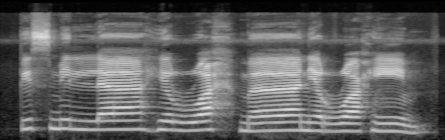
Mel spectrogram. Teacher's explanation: جب بھی اللہ کے نام سے پہلے زیر ہوگی تو کیا ہے، ہم اس کو، اللہ کے نام کو باریک پڑھیں گے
